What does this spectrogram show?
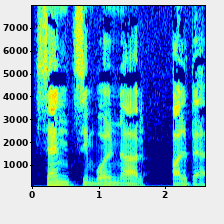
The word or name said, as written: Szenczi Molnar Albert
